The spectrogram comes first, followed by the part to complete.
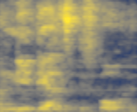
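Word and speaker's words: Gnetales: और नीटेल्स, इसमें जी साइलेंट है, इसको नीटेल्स बोलते हैं।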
